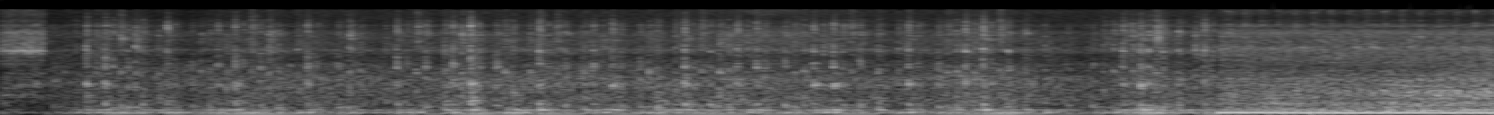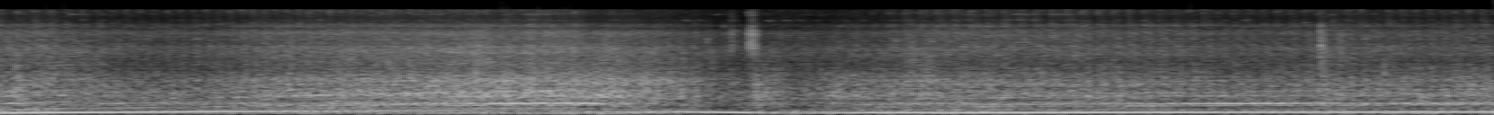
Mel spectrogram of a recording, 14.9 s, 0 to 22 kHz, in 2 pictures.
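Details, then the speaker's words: 1950 Ford F1 with flathead V8 8BA, test drive after replacing a blown header gasket: deep, even rumble through the gears, quiet in the cab, no usual popping or backfire on shifts and no sputtering. "it seems very quiet here in the cab which is nice I'm not getting the normal backfire that I get through the like when I shift it usually kind of Pops a little bit"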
